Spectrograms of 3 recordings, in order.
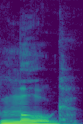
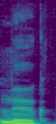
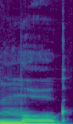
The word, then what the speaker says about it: Moog: It's pronounced Moog. Oh, right, so it wasn't Moog or Mog, it's Moog.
